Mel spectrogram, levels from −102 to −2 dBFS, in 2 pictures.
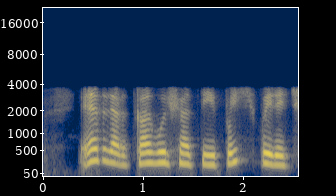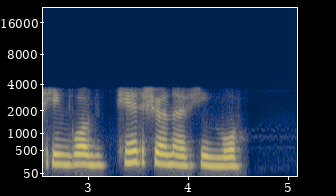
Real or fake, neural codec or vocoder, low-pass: fake; codec, 16 kHz in and 24 kHz out, 0.6 kbps, FocalCodec, streaming, 2048 codes; 3.6 kHz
